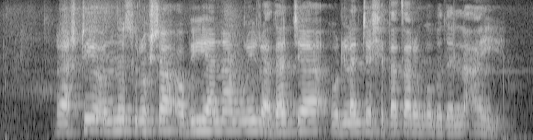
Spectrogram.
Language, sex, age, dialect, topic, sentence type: Marathi, female, 56-60, Standard Marathi, agriculture, statement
